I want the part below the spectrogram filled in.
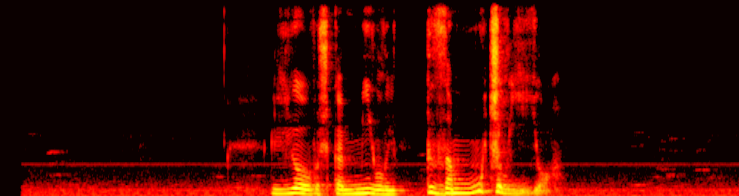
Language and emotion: Russian, angry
